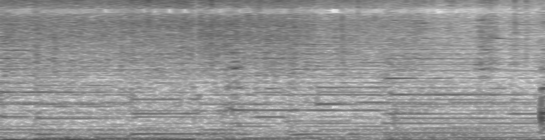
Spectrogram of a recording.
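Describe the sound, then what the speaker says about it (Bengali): Green beans fry in a hot pan, giving a steady close sizzle with soft crackles throughout, no voices present. "চলো এবার বিনসগুলো ভেজে নিই"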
